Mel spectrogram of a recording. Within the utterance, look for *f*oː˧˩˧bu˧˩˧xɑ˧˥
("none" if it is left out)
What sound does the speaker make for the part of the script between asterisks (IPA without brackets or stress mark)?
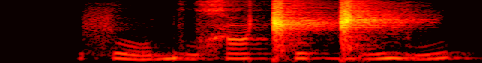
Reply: f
